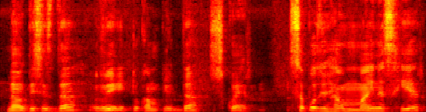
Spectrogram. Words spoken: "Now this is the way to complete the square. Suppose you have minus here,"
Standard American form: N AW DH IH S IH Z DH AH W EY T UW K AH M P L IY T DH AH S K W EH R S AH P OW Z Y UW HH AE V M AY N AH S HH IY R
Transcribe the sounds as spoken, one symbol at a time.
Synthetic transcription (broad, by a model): N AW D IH S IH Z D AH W EY T UW K AH M P L IY T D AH S K W EH R S AH P OW Z Y UW HH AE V M AY N AH S HH IY R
